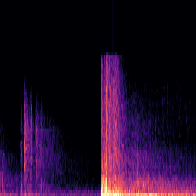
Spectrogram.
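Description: An explosion booms loudly nearby.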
